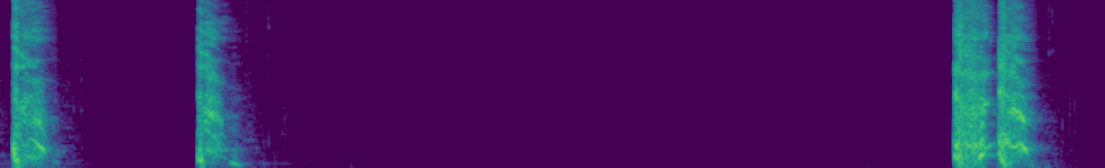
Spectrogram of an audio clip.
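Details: Adult coughing fit during a cold: four short, harsh coughs, one single, one with a second catch, then a quick pair.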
